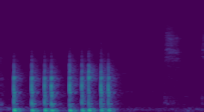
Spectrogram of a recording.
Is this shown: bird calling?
no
